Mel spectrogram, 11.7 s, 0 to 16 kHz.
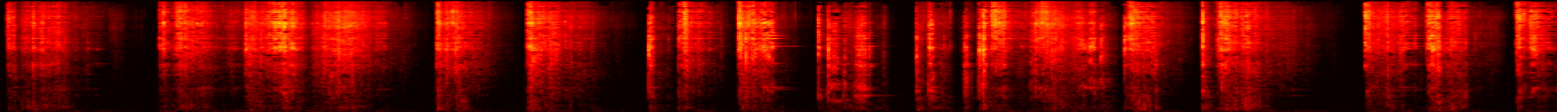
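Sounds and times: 
hoe in dirt while gardening: 0:00.1 - 0:11.6.

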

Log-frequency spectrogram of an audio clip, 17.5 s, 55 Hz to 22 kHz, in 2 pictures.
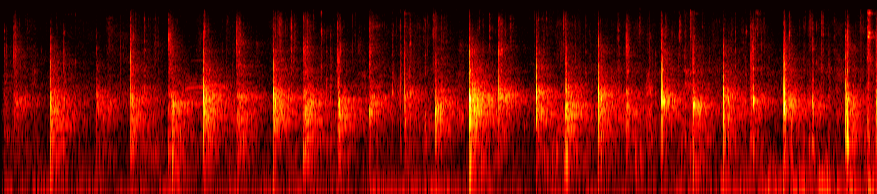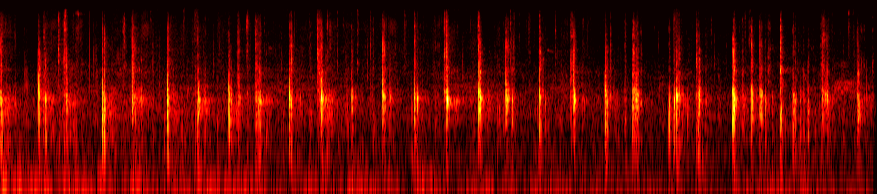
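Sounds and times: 
horse footsteps on hard surface: 0:00.0 - 0:17.5.

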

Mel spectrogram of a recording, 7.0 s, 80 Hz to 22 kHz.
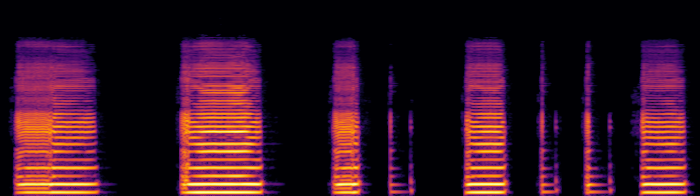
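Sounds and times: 
veteran car horn: 0:00.1 - 0:01.1, 0:01.8 - 0:02.7, 0:03.3 - 0:03.7, 0:04.6 - 0:06.9.

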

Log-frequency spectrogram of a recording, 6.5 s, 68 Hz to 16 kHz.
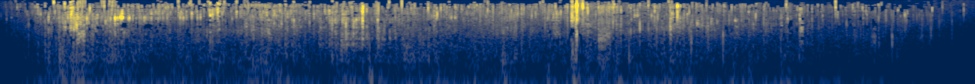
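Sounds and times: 
gory gut squish: 0:00.2 - 0:06.2.

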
